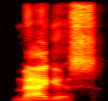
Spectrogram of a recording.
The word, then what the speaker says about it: Magus: that is uh so magus so the word is Magus here I can't see Magus has a hard G by the way unlike Magi which has a g that sounds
